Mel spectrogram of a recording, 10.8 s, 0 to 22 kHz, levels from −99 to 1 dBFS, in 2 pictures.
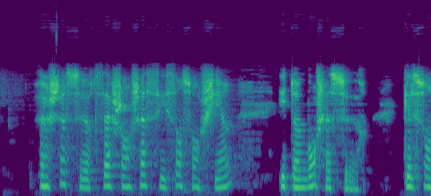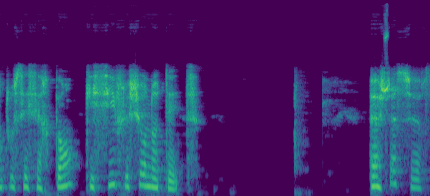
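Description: Gain pumping runs through the whole clip: the gain ducks by roughly 10 dB under each loud sound and recovers between them, most likely from input gain set far too high with a fast limiter clamping down. The waveform looks flattened.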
